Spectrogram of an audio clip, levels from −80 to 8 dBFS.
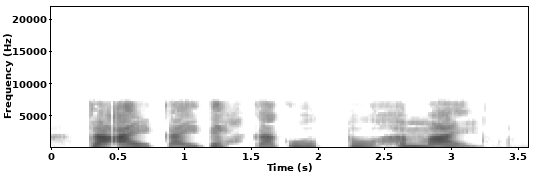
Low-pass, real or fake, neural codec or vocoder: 7.2 kHz; real; none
